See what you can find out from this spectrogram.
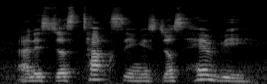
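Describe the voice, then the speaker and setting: Noticeable background noise sits behind a woman speaking at a fairly slow pace in a fairly low voice. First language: not English. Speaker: tarot reader. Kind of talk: tarot reading. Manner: casual.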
